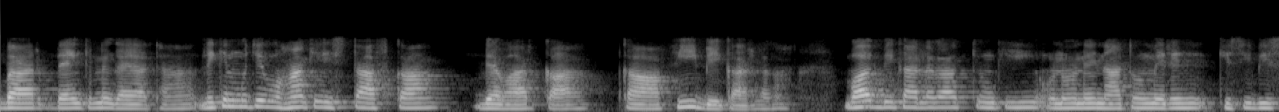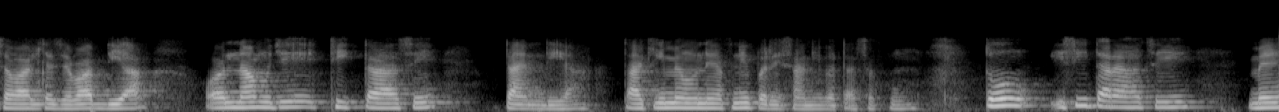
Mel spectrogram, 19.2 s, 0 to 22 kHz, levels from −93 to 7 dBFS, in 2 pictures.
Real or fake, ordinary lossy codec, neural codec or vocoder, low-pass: fake; none; codec, 16 kHz, 6 kbps, DAC; 5.4 kHz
